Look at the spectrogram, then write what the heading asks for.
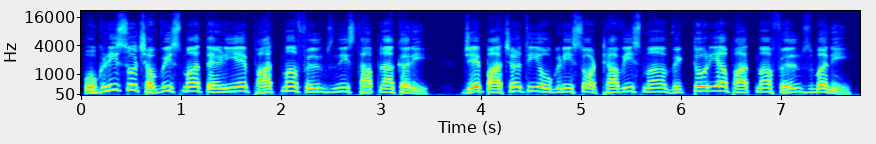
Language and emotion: Gujarati, neutral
